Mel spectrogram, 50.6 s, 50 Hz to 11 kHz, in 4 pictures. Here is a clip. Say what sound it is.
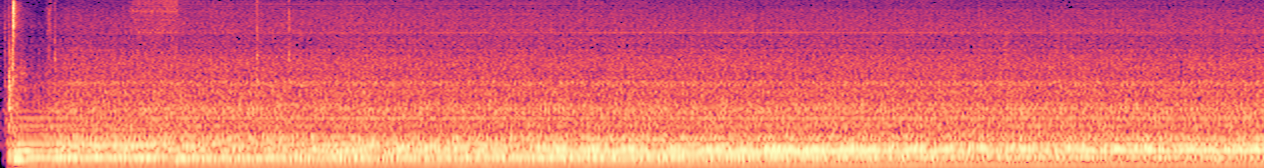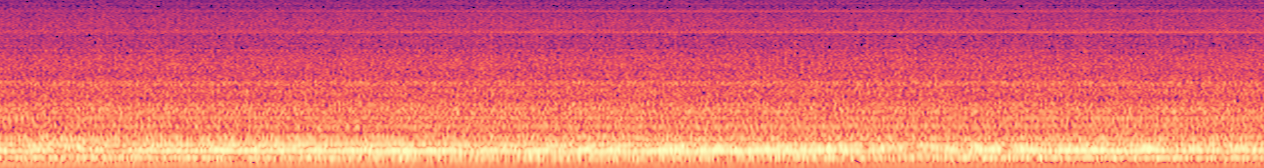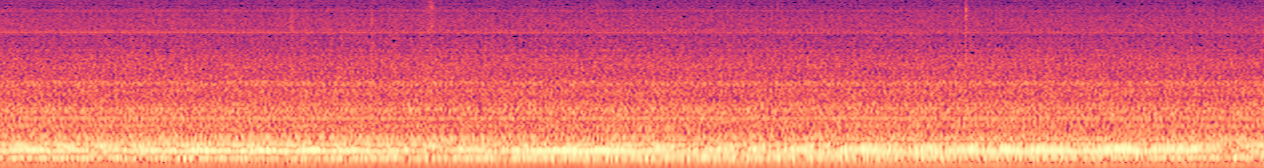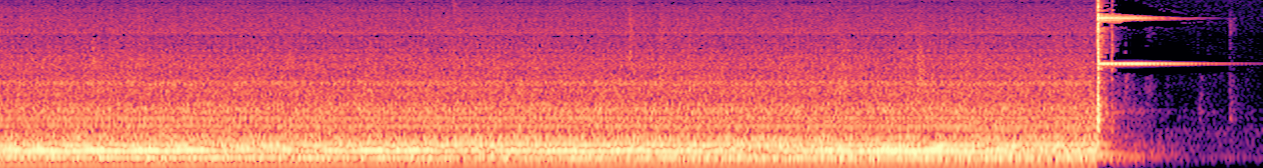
Microwave Clean
This recording is of my microwave cooking, including the ping from the timer. The sound is a low rumble as its operational for about 45 seconds then there's the microwave time ping's to mark the end of the timer. This recording differs from my other Microwave recording as I've removed the rumble from the microwave in post, so it produces a much cleaner sound.
It was recorded using the XYH-6 Microphone on my ZOOM H6.
Compression, clip gain and a High pass filter was used during post.
Appliance, Beep, Cooking, Household, Hum, Kitchen, Machine, Microwave, ping, rumble, ZOOM-H6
